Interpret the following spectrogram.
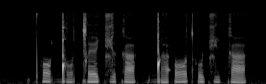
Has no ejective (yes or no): no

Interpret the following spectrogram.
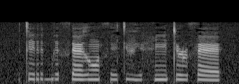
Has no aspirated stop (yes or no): yes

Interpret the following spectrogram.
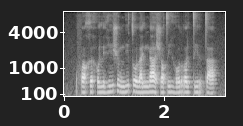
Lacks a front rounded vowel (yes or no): yes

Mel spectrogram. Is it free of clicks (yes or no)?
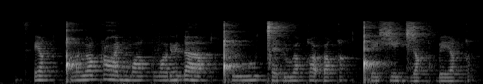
no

